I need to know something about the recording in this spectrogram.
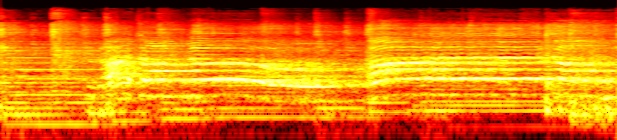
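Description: Live band music in an arena, recorded from the crowd: a voice holds two long notes over the band, the first sliding downward about a second in, the second starting near the middle.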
